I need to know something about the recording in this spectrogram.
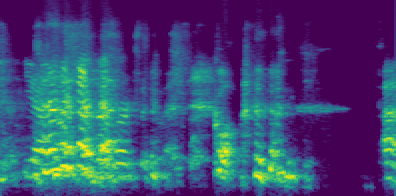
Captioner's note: audience laughs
